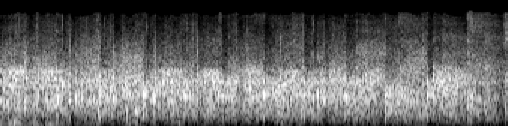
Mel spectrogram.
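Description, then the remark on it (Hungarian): A studio audience applauds steadily, dense rapid clapping at an even, loud level throughout, with no voices breaking through, as Hungarian Justice Minister Judit Varga is welcomed as a guest on the show. “Nyilván engem tapsol.”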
